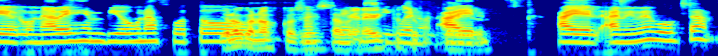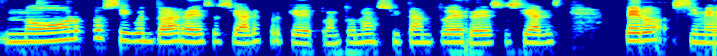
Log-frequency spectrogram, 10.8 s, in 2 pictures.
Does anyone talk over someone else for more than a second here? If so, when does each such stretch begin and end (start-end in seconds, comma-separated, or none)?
1.6-3.7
